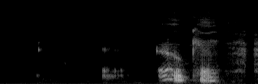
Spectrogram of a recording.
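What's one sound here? An elderly woman speaks slowly over an online call.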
